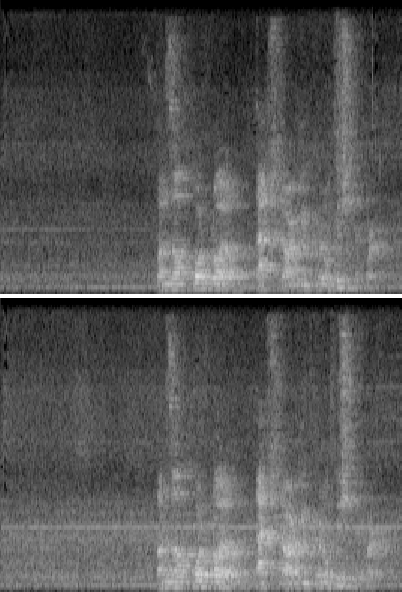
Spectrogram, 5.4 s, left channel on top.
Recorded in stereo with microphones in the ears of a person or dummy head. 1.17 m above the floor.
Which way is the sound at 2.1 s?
30° right (ahead or behind).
